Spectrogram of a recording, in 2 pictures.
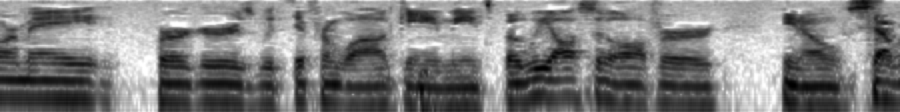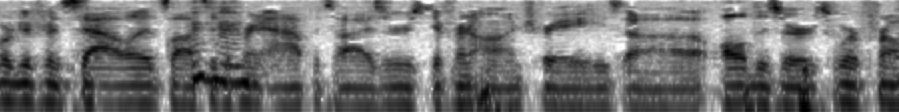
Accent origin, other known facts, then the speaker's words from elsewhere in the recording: Columbia, Maryland, United States; also born or lived in Hawaii; Well, I'm actually originally from Columbia, Maryland.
